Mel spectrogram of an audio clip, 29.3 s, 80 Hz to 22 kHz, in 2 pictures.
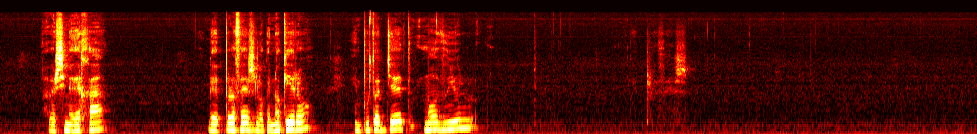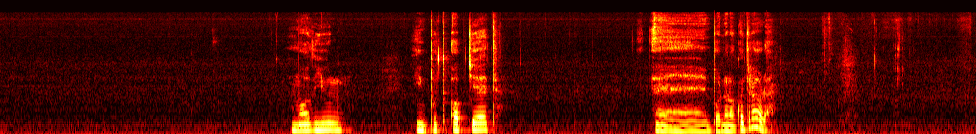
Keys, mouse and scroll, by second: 6.6-7.6 scroll down 1, 7.6-8.7 scroll down 1, 8.7-10.6 scroll down 1, 10.6-17.9 scroll down 1, 17.9-19.5 scroll down 1, 19.5-22.8 scroll down 1, 22.8-24.6 scroll down 1, 24.6-26.2 scroll down 1, 26.2-29.3 scroll up 1.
